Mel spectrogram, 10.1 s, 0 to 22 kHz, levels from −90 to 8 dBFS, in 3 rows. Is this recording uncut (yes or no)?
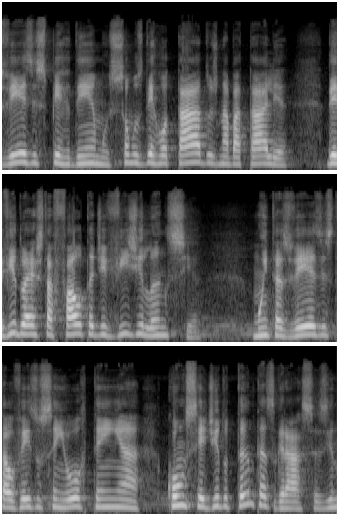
yes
